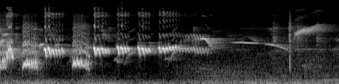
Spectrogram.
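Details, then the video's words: White-rumped shama lure song: a string of punchy, repeated whistled notes about five per second, easing into a long smooth whistle that slides down, then a sharp click and a higher rising note. "pancingan murai batu gacor bikin yang lain DOWN!!pancingan burung murai batu nyaut"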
